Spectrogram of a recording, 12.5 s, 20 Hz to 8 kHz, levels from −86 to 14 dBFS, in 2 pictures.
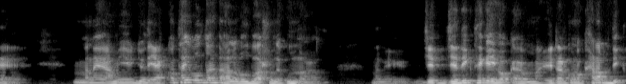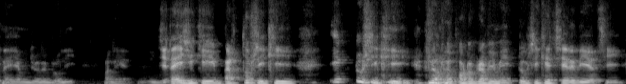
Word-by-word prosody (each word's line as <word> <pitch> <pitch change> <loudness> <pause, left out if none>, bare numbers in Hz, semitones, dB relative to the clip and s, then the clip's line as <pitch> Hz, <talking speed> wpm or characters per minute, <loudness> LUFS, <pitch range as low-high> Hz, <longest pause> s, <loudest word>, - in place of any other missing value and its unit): হ্যাঁ - - -6 0.7
মানে 180 - -4
আমি 160 +3 -2 0.2
যদি 170 +1 -2
এক 165 - -5
কথায়ই 220 +2 -1
বলতে 210 +1 -3
হয় 205 0 -1
তাহলে 160 -2 +1
বলবো 145 -1 +3
আসলে 135 +1 -2
উন্নয়ন। 100 -7 -3 0.5
মানে 95 -1 -14 0.4
যে 135 - +6 0.2
যেদিক 155 +6 +5
থেকেই 180 -2 +5
হোক 180 - -1 0.4
এটার 155 +2 +1
কোনো 170 -2 -2
খারাপ 190 - +1
দিক 125 - -2
নাই 95 - -13
আমি 100 - -12
যদি 100 0 -11
বলি। 100 -2 -13 0.3
মানে 100 -1 -17 0.4
যেটাই 175 +3 +3
শিখি, 155 +2 +1 0.2
ব্যর্থ 140 0 0
শিখি, 155 -1 +2 0.6
একটু 130 - -7
শিখি 150 -3 +2 0.3
যেমন 185 -2 +5
আমি 170 - +4
ফটোগ্রাফি 150 +1 +2
আমি 165 - -1
একটু 180 -2 -7
শিখে 140 -1 +1
ছেড়ে 130 0 +2
দিয়েছি। 125 -1 -3
150 Hz, 190 wpm, -18 LUFS, 130-175 Hz, 0.7 s, যে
